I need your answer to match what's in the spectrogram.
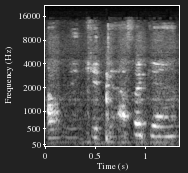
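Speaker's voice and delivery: very quiet, hushed whisper, barely voiced. In a roleplay, whispering into another character's ear. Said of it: "I just whisper into his ear".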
